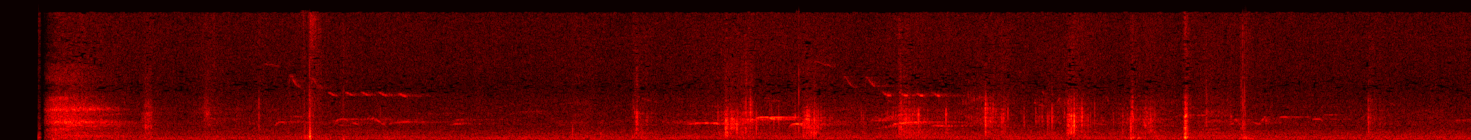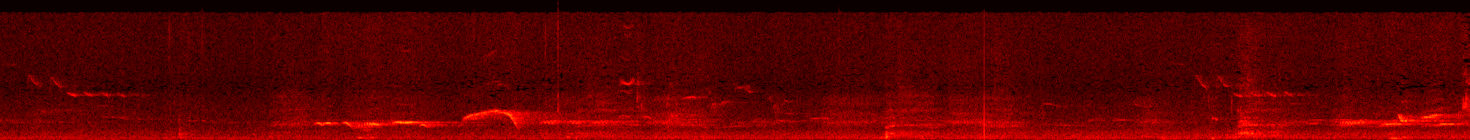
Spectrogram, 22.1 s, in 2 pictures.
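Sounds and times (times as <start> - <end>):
low background hiss: 0.4 - 22.0
faint bird chirps and whistles: 2.0 - 3.6, 5.1 - 7.3, 10.9 - 12.7, 13.3 - 17.2, 18.8 - 22.0.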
